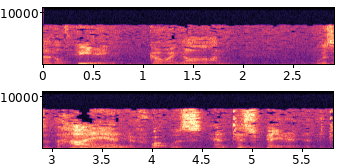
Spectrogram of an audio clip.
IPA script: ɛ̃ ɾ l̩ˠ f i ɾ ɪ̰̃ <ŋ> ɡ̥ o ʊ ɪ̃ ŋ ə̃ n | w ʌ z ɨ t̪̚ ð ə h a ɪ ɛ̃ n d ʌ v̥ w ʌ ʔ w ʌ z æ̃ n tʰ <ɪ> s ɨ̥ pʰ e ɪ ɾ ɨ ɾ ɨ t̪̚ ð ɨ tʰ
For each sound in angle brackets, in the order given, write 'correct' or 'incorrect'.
correct, correct

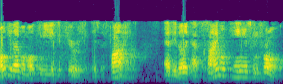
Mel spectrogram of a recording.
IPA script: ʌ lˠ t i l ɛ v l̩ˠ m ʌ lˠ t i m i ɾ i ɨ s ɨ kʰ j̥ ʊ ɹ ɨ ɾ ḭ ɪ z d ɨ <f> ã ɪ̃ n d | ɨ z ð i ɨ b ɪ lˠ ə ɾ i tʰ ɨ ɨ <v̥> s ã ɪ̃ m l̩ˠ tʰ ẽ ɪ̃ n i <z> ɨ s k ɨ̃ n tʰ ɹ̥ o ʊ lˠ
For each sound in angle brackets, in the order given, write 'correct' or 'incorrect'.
correct, correct, incorrect

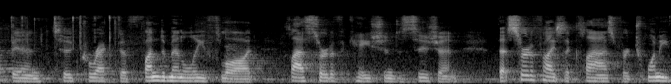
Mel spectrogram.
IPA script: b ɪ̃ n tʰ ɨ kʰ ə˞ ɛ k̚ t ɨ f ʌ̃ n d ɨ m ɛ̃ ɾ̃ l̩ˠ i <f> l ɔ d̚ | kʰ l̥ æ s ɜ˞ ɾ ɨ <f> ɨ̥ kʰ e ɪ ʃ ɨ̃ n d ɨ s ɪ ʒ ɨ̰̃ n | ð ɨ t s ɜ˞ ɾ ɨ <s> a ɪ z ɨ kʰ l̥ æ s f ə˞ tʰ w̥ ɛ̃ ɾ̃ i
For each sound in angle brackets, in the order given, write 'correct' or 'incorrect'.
correct, correct, incorrect

